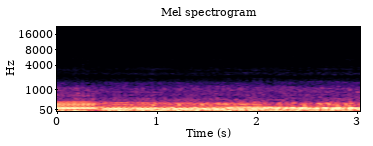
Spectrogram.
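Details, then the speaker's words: 2019 Harley Sportster Iron 1200 slowing under light rear brake after pads removed, pad backs and casing cleaned of dirt and grime: even V-twin rumble, no squeal. Long-standing rear brake squeak gone. "ah we're good so we got no squealing going on right now close to a stop here a lot of pressure no pressure light pressure so yeah i'm liking this so far we got that squeak gone"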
